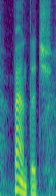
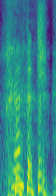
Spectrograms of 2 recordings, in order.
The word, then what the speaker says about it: Vantage: Det engelska uttalet ska vara Vantage. – Vantage.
